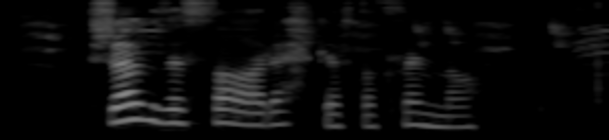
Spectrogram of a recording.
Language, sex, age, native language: Icelandic, female, 10, Filipino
